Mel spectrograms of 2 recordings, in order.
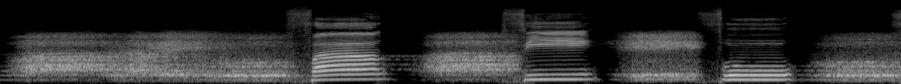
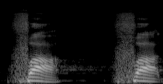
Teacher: فا کا مخرج یہ ہے کہ اوپر کے سامنے والے دو دانت جو ہیں، دونوں دانتوں کے کنارے اور نچلے ہونٹ کا تر حصہ، اوپر کے یہ دونوں دانتوں کے کنارے اور نچلے ہونٹ کا تر حصہ، اس سے فا ادا ہوتا ہے۔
